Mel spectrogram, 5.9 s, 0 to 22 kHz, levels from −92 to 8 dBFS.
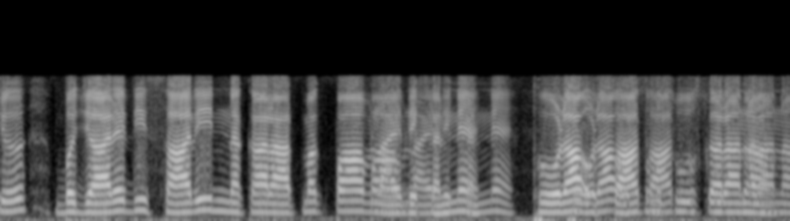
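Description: From the first moment to the end, the speech carries 4-bit ADPCM compression. Each sample is coded as a small step from a predicted value, so the coding error rises and falls with the level. Every loud syllable brings a gritty hiss. Sharp attacks distort because the step size cannot keep up. The damage is heavy, which fits a rate around 44 kbps. Nothing is heard above 5.3 kHz, so the sound is also dull.

At 2.76 s a doubled audio track begins and lasts to the end. A second full-band copy of the speech trails the first by roughly 300 ms, about 5 dB quieter. It has no decay and no room colour, so it is not an echo. It starts abruptly. The likely cause is the same audio being captured again through a slower path and mixed in.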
